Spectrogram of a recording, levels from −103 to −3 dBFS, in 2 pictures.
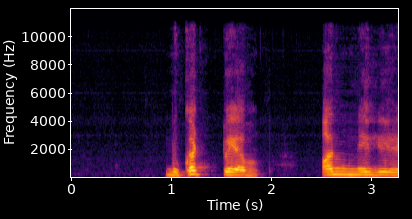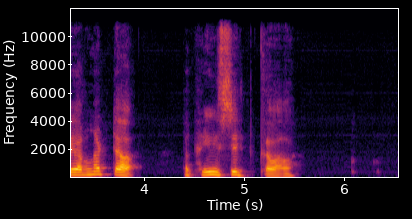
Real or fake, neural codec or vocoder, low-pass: fake; codec, 24 kHz, 1.5 kbps, HILCodec; 10.8 kHz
